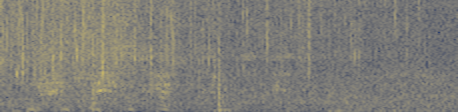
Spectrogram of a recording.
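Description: Short, quick, faint gasps from a man just drenched with ice water, several a second and tailing off after about a second.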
